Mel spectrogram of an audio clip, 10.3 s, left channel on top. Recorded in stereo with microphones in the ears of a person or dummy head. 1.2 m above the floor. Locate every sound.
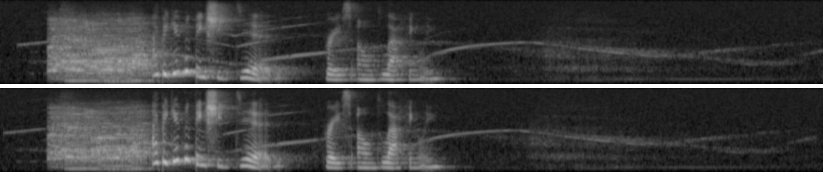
0.6 s a clap: 15° right (ahead or behind), 5 m
1.9 s a woman speaking: 40° right (ahead or behind), 0.8 m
